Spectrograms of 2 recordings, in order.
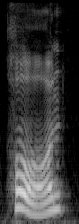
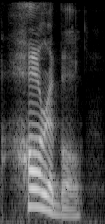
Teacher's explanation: So horn is the or sound, or, but horrible is the open sound.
